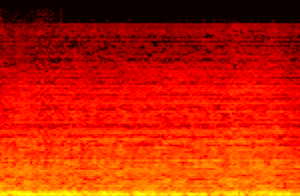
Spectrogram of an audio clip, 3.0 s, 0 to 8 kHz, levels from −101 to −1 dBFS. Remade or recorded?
remade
